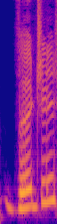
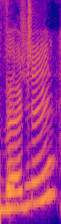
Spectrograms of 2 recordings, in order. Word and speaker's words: Virgil: Ich hoffe, ich habe ihn jetzt richtig ausgesprochen. – Virgil vielleicht? – Virgil. Ja, genau.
